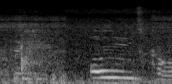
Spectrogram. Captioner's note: customers calming walking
